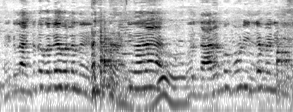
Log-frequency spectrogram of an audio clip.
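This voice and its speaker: Woman doing a plaintive devotee in a comedy skit, high voice, echoey. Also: quick pace, natural voice. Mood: pleading. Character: pleading female devotee with woes. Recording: echoey, loud music and crowd.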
